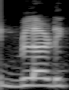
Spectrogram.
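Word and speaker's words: blood: लेकिन कुछ-कुछ स्पेलिंग्स में यहां पर जैसे मैं बताऊं कि ब्लड की स्पेलिंग है। ठीक है? ब्लड की स्पेलिंग है बी L double O डी। तो यहां पर तो डबल ओ का अ उच्चारण हो रहा है।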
